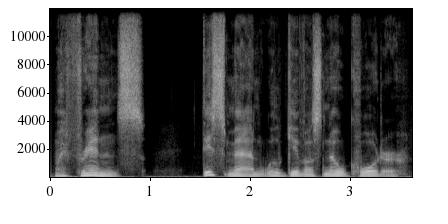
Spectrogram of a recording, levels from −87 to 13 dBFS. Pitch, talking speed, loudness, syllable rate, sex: 115 Hz, 150 wpm, -18 LUFS, 3.4 syllables/s, male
